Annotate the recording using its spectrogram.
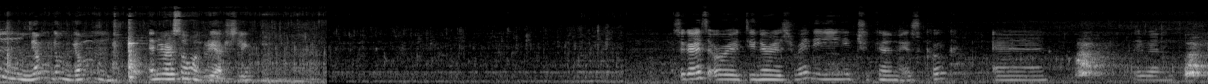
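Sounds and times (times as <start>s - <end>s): curry bubbling in a pot: 0.0s - 6.3s, 7.9s - 11.8s.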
